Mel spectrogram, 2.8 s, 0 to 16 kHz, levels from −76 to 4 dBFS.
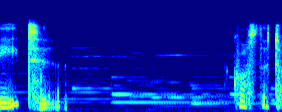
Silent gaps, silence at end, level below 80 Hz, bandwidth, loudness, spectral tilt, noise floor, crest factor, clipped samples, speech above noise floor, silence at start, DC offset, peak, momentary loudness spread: none; 0 s; -66 dBFS; 9 kHz; -26 LUFS; -3 dB/octave; -49 dBFS; 26 dB; under 0.1%; 22 dB; 0 s; under 0.1%; -6 dBFS; 26 LU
